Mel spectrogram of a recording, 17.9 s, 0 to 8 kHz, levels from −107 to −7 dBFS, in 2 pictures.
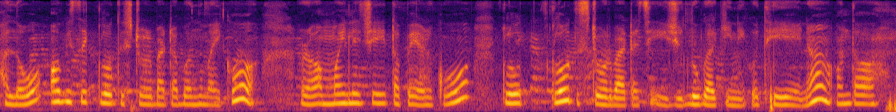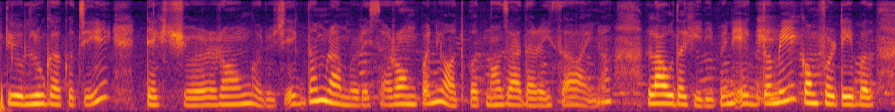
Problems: continuous background conversations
